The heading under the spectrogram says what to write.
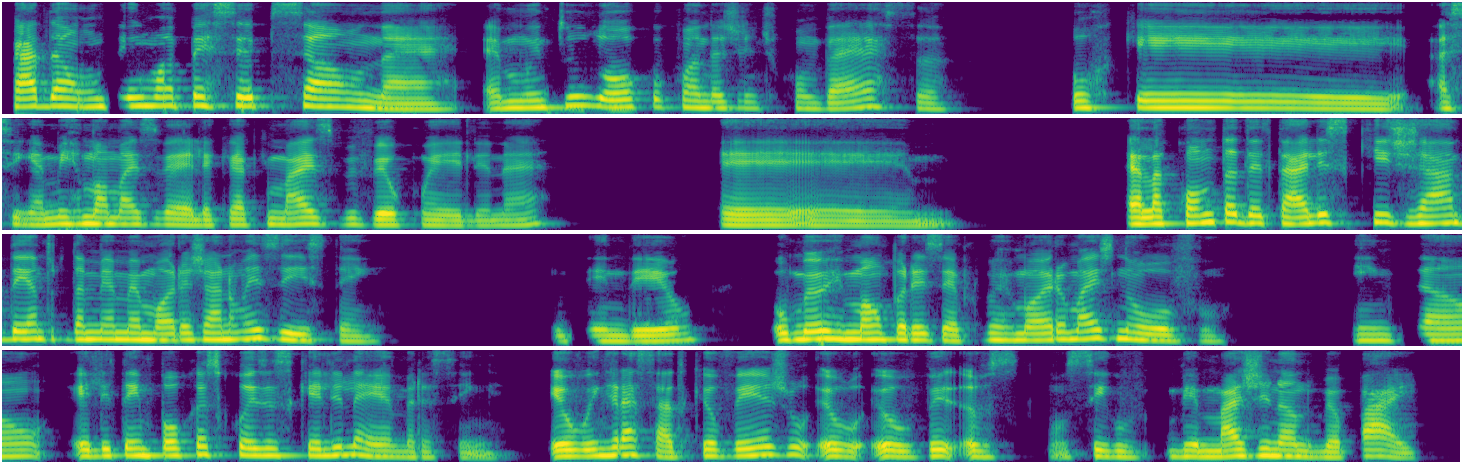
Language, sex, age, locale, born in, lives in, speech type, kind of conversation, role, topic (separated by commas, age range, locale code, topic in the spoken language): Portuguese, female, 35-39, pt-BR, Brazil, Spain, conversation, advice, user, Como posso lidar com a saudade e as lembranças?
